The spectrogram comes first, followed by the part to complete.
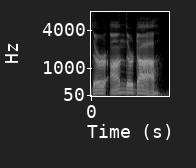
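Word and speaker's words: Der Andere Da: It's D-E-R, so I'm saying Der, and then Ander is A-N-D-E-R-E, and then just da, like D-A, like yes in Russian.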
